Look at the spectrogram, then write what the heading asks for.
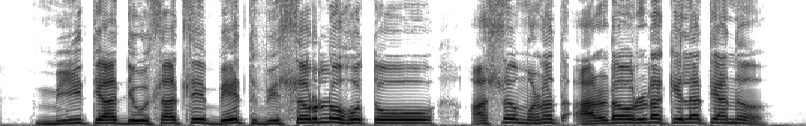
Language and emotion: Marathi, angry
